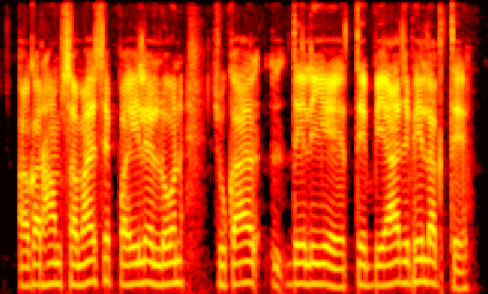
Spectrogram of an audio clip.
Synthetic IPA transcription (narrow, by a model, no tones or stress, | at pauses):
əɡəɾɦəmsəməjsepəɦilelont͡ʃukad̪eliet̪ebijad͡ʒbʱiləɡt̪e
